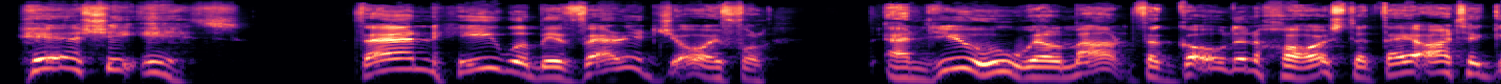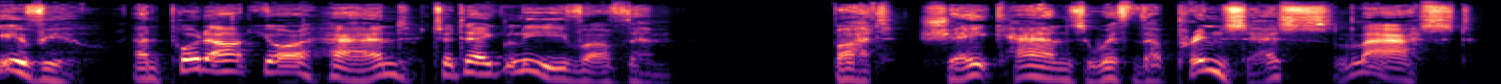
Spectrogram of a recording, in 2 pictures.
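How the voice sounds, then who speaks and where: A man plays a wise old fairy-tale fox with a husky, gravelly voice. He gives counsel earnestly and slowly, with lively rises in pitch on the important words. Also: exaggerated voice. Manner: measured, instructive, emphatic. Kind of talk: storybook character voice.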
